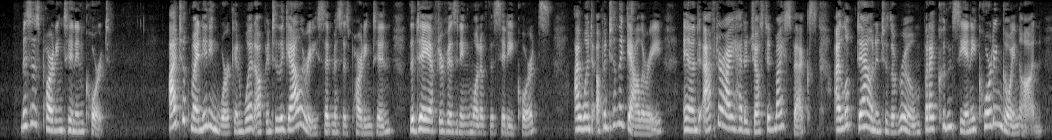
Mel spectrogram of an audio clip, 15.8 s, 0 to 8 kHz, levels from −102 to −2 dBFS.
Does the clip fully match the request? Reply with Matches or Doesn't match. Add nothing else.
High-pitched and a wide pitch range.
Matches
